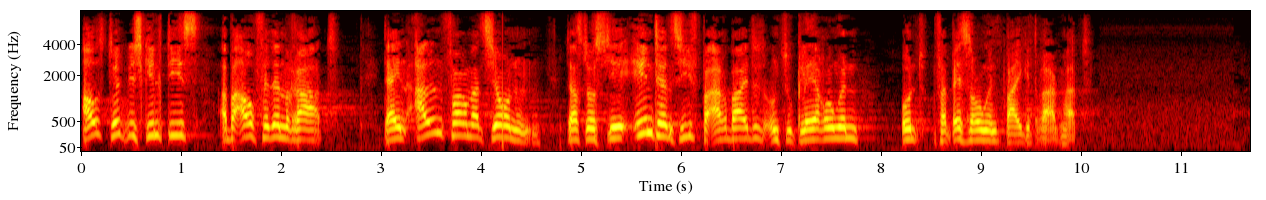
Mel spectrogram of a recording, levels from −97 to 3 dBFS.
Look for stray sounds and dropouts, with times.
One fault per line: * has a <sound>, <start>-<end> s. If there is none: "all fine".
all fine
